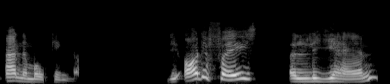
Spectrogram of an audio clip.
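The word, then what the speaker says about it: nian: kingdom the other phase lean n i a n pronounced at a third tone is the phase corresponding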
